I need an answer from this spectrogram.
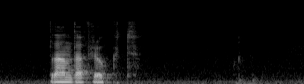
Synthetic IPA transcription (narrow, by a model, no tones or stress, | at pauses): b̥land̪afɾɵ̰kt̪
